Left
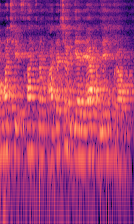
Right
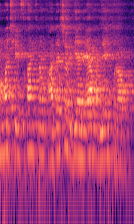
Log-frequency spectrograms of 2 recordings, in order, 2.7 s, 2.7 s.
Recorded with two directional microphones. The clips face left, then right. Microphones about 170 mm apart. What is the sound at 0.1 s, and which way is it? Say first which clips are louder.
A man's voice: even; centre (ahead or behind).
